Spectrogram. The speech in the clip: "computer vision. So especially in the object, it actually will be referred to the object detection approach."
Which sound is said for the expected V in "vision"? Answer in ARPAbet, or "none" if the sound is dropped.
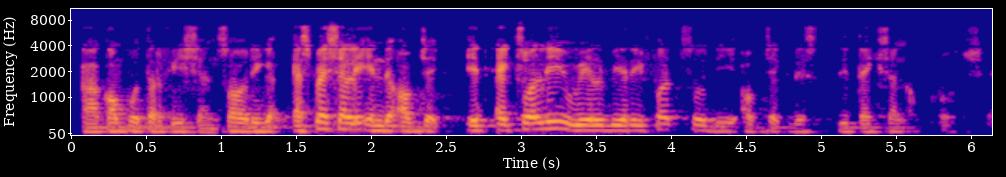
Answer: F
